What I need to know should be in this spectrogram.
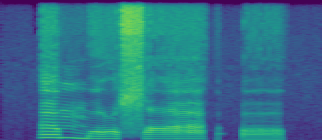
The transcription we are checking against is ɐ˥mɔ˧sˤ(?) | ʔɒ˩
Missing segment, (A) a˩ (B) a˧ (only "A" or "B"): B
